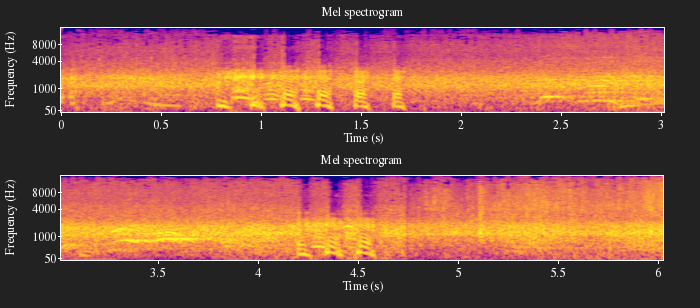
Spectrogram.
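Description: Men laughing and yelping in bursts over a steady rush of water.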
